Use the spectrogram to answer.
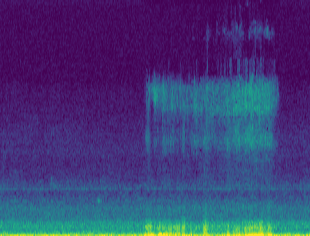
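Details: Low rumbling snore with a soft whistling note on the breath from a sleeping Shih Tzu; snoring.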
